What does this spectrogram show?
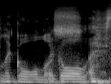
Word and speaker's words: Legolas: It's pronounced Legolas.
